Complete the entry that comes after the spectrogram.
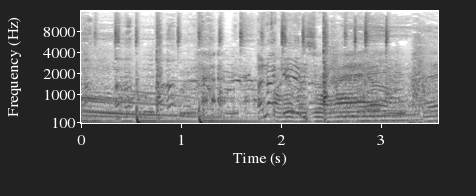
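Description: A rap track plays loudly, with deep booming bass, sharp rhythmic percussion hits and a rapping vocal coming in over the beat partway through.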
